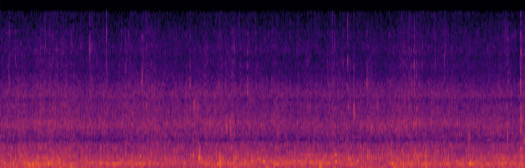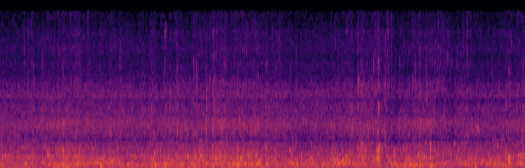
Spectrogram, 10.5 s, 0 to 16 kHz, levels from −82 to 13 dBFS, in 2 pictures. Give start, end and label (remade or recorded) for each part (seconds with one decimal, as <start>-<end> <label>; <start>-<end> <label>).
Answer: 0.0-10.5 recorded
